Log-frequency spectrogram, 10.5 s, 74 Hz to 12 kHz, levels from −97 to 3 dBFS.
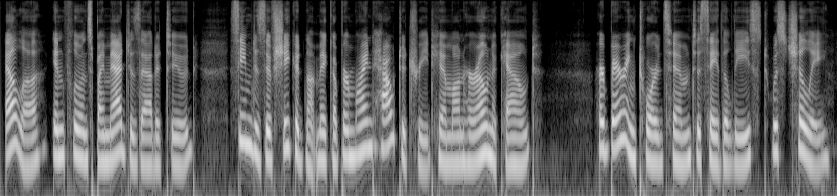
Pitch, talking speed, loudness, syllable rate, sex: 205 Hz, 190 wpm, -19 LUFS, 5.0 syllables/s, female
